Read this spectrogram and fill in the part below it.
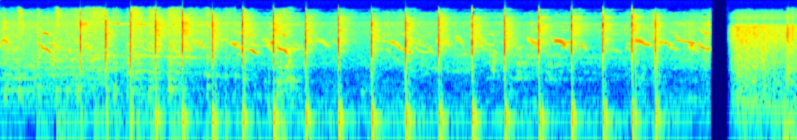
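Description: A blade chops into soil with steady, rhythmic thuds.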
